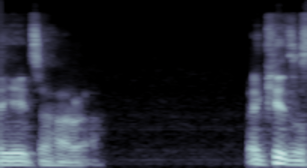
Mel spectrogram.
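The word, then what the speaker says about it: יצר הרע: The more Americanized Orthodox Jews would say Yetzer Hara, but the proper pronunciation, which you'll never hear most American Orthodox Jews say, is Yetzer Hara, but they'll say Yetzer Hara.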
